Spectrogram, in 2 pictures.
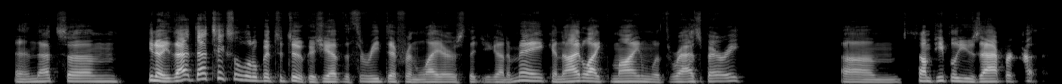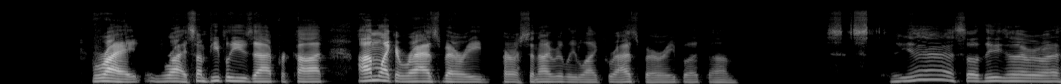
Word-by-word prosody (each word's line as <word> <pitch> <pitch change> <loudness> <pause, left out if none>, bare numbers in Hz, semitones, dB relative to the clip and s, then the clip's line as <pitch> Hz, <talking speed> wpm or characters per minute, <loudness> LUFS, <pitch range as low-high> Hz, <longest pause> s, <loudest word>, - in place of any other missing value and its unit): and 125 +1 -6
that's, 145 +2 -4
um 135 -2 -3 0.3
you 195 - +4
know, 150 -5 +10
that 200 +6 +7
that 255 +2 +5
takes 280 -4 -2
a 235 - -4
little 185 -5 -1
bit 160 -1 -1
to 165 - -9
do 150 -2 +3
‘cause 120 0 -4
you 135 - +4
have 125 -1 +1
the 120 - -10
3 135 0 -4
different 125 -3 -3
layers 115 -1 -1
that 120 -1 -9
you 115 0 -14
gotta 110 -1 -5
make 165 -1 +2
and 120 +1 -3
I 140 +3 +7
like 145 -4 +2
mine 130 -1 +1
with 110 -1 -10
raspberry. 140 +6 -2 1.0
Um, 110 -2 -4 0.2
some 155 -1 +3
people 165 0 -2
use 135 -3 -2
apricot 135 0 +3 1.2
Right, 140 -5 +5 0.2
right, 140 -5 -1
some 160 +4 -3
people 170 +1 -5
use 150 -4 -3
apricot. 130 0 0 0.3
I'm, 175 +4 +6
like, 175 -4 +5
a - - +2
raspberry 130 -3 0 0.2
person. 120 +1 -8
I 125 - -2
really 120 -2 -10
like 110 -1 -10
raspberry, 110 -2 -8
but, 110 0 -15
um, 105 -2 -15 0.9
s - - -13
s - - -7 0.2
Yeah, 200 +6 -9
so 155 0 -8
these 155 +1 -9
are 145 -3 -7
135 Hz, 165 wpm, -24 LUFS, 120-155 Hz, 1.2 s, know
